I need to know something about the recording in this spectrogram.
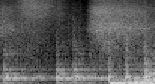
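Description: Live band and orchestra music with drums, cymbal washes and sustained notes; a heavy bass line comes in about one and a half seconds in.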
